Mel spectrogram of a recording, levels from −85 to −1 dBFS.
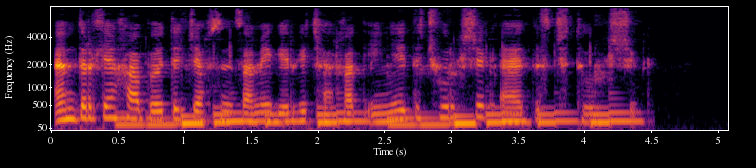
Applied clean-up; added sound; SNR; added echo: none; Electric guitar; 1 dB; none.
